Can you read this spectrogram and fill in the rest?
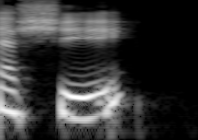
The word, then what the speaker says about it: haché: You don't pronounce the H in French. It's mute. So you don't say haché, you just say haché.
